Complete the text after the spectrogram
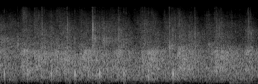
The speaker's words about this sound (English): That's incredible. Let's clap again, eh? Come on.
